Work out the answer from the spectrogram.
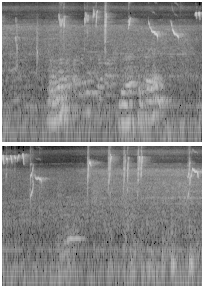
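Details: White-cheeked bulbul call meant to provoke rivals: clipped high chirps and downslurred whistles, a fast stuttering burst near the middle, with soft lower warbling notes early on.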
